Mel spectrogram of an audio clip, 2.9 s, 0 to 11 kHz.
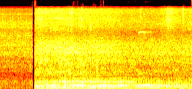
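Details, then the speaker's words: Suzuki Scrum F6A carbureted engine, after carburetor repair for hard start, high rpm and hesitation on acceleration, road test: engine catches and pulls steadily with even, relaxed low drone, no stumble; normal running on road. "So ngayon po mga kaal narinig naman natin na ang under ng makina ngayon ay relax na y relax na so Ayan po mbo Okay na talaga"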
